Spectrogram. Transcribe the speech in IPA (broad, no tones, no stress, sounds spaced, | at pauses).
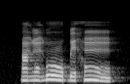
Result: ɐ̃ ɠ õ ɠ oː ɓ e h ũː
